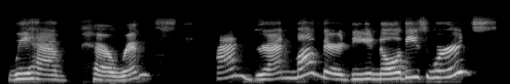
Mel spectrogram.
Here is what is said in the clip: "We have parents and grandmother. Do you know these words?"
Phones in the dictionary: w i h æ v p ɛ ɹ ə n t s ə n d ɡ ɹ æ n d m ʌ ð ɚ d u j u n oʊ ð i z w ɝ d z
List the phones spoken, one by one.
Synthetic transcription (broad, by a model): w i h æ v p ɛ ɹ ə n t s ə n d ɡ ɹ æ n d m ʌ ð ɚ d u j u n oʊ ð i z w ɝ d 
